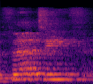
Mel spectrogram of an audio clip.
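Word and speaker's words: thirteenth: And the client responds, it's for 2 nights, the 13th and the 14th of this month. Look and listen to the pronunciation here. It's not 30, it's 13th. The 13th is very long.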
